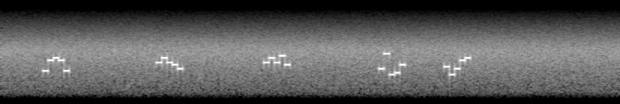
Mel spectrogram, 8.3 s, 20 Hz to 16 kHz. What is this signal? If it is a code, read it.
Five-tone selective call (ZVEI), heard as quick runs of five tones, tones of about 70 ms, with radio hiss. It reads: 38983 79764 79706 44126 51489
